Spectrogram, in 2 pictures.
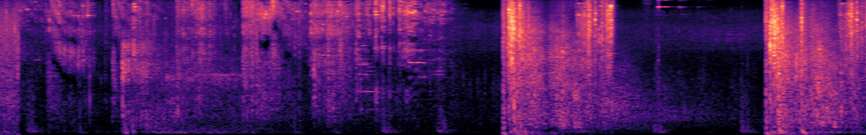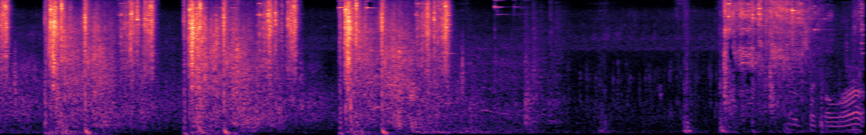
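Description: Repeated gunfire bursts from the sci-fi shooter game Marathon, loud sharp volleys in clusters with brief gaps between, mixed with game effects and occasional exclaiming voices.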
